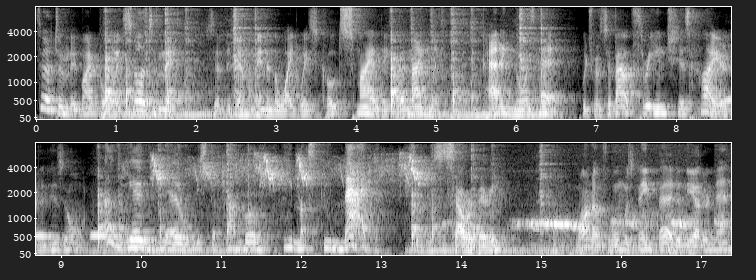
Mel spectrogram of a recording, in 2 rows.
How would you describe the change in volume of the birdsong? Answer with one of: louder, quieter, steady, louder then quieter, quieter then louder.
louder then quieter.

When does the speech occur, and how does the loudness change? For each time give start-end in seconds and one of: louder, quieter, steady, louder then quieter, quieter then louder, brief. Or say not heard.
0.1-14.5 steady
15.4-17.3 brief.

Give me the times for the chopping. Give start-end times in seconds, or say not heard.
0.8-2.8, 4.3-6.3, 9.3-11.3, 13.3-15.2.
